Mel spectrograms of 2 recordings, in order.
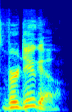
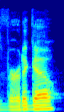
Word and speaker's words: Verdugo: it uh alfred hitchcock's verdugo like vertigo i mean that's how i thought you pronounced his name at first was vertigo so it would work better if that was actually the pronunciation but that's fine last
